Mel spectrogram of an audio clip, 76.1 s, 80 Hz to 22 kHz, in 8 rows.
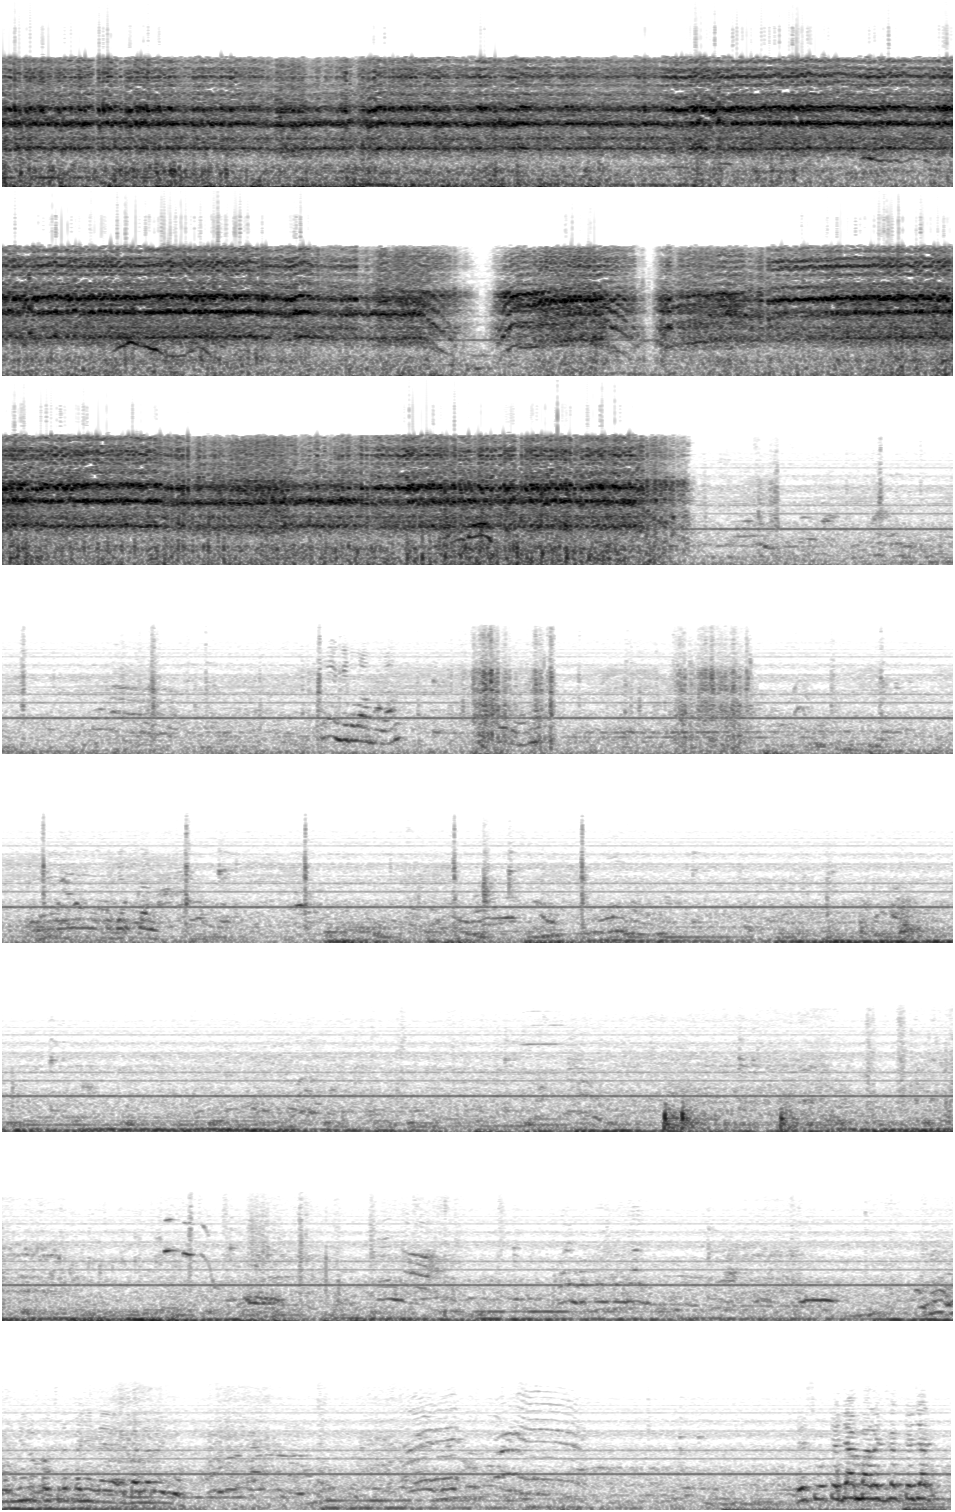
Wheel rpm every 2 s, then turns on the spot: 230, 230, 230, 220, 220, 220, 210, 120, 180, 220, 220, 230, 180, 0, 0, 0, 10, 10, 0, 0, 0, 0, 0, 0, 0, 0, 0, 0, 0, 0, 0, 0, 0, 0, 0, 0, 0, 0.
none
